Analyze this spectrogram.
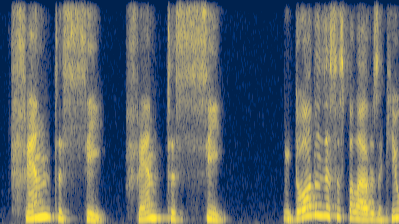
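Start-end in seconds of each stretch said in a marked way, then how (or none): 0.1-2.8 fantasy drawn out slowly with a hard S; slow English demo. Shown as a demonstration. Teacher slowing fantasy so students hear the S. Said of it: "o S tem som de S forte".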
